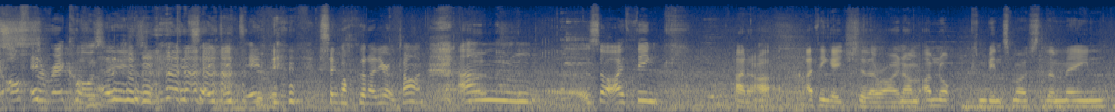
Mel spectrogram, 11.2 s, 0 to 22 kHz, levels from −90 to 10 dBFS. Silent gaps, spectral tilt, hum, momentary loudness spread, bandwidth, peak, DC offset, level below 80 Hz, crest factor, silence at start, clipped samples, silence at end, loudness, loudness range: none; -4.5 dB/octave; none; 5 LU; 18 kHz; -2 dBFS; under 0.1%; -44 dBFS; 16 dB; 0 s; under 0.1%; 0 s; -20 LUFS; 1 LU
